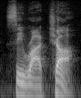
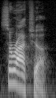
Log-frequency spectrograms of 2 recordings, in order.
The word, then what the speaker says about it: Sriracha: It's actually pronounced Sriracha, but most of us just say Sriracha.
